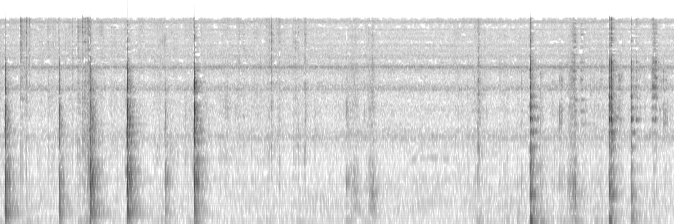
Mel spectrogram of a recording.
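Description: A large kitchen knife sawing through a baked lavash parcel with a crisp cheese crust on a plate, making a series of sharp clicks and crunches. There are about six in the first two seconds, a quieter stretch in the middle, then another cluster of loud clicks near the end.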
